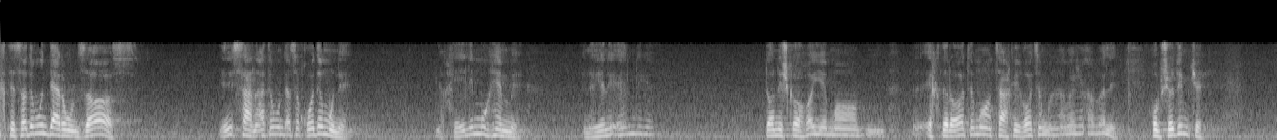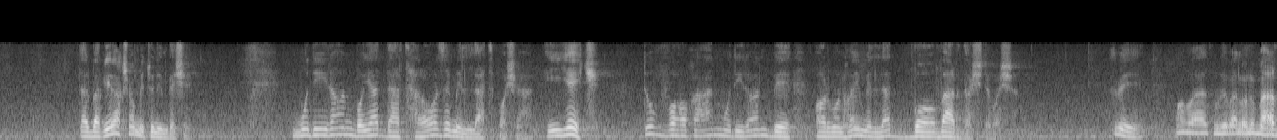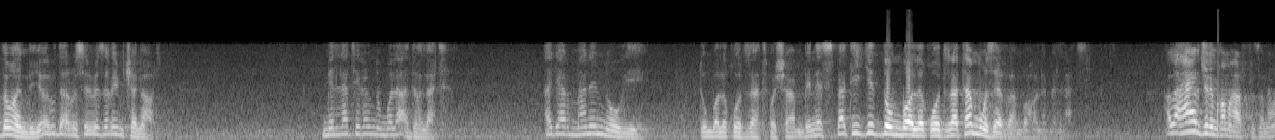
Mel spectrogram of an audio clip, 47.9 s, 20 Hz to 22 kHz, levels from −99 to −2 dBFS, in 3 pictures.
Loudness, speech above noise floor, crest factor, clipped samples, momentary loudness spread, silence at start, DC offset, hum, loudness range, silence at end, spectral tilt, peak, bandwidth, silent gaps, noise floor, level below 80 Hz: -21 LUFS; 25 dB; 22 dB; under 0.1%; 22 LU; 0 s; under 0.1%; none; 12 LU; 0 s; -6.5 dB/octave; 0 dBFS; 6.4 kHz; none; -45 dBFS; -52 dBFS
